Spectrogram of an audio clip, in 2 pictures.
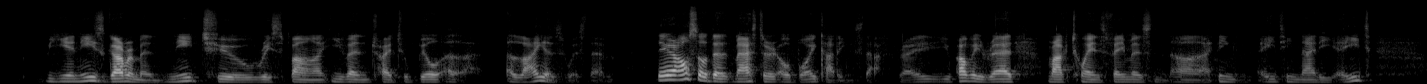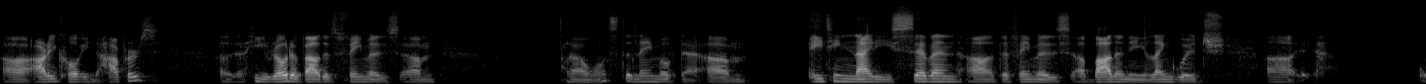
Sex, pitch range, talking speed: male, 110-130 Hz, 125 wpm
